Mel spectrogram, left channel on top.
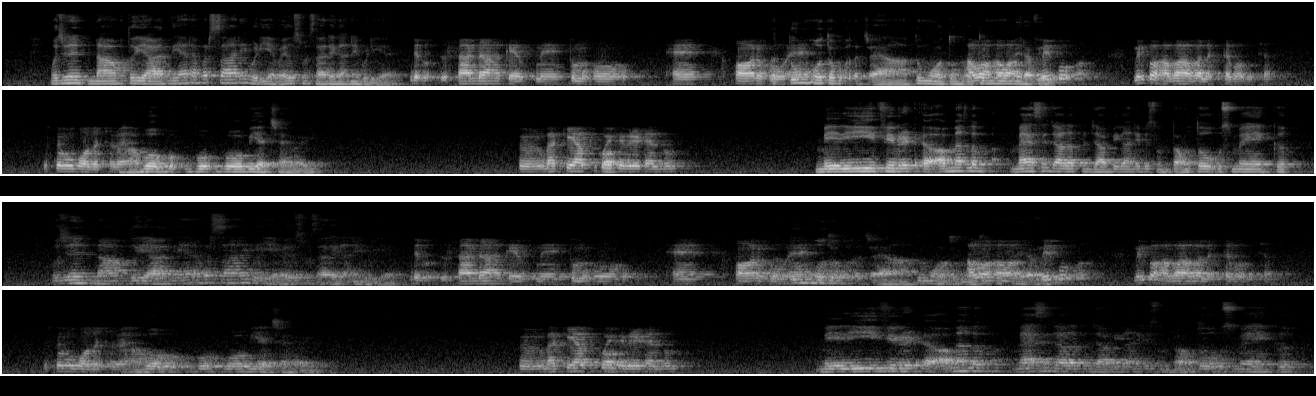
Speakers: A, on the left; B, on the left.
A: मुझे नाम तो याद नहीं आ रहा पर सारे बढ़िया भाई उसमें सारे गाने बढ़िया है
B: देखो साडा हक है उसमें तुम हो है और हो
A: और
B: है
A: तुम हो तो बहुत अच्छा है हाँ तुम हो तुम हो
B: हवा
A: तुम
B: हवा
A: हो मेरा
B: मेरे
A: फेवरेट
B: को
A: है
B: मेरे को हवा हवा लगता है बहुत अच्छा उसने वो बहुत अच्छा गाया
A: हाँ
B: है
A: वो वो वो, वो भी अच्छा है भाई
B: हम्म, बाकी आपकी कोई
A: और
B: फेवरेट एल्बम
A: मेरी फेवरेट अब मतलब मैं ऐसे ज़्यादा पंजाबी गाने भी सुनता हूँ तो उसमें एक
